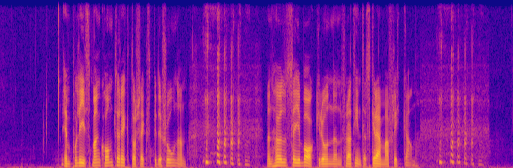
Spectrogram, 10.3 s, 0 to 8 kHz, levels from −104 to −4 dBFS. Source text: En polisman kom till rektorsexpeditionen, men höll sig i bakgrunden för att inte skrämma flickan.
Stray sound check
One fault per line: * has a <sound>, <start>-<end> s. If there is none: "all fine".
* has a laugh, 4.0-5.0 s
* has a laugh, 8.7-9.7 s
